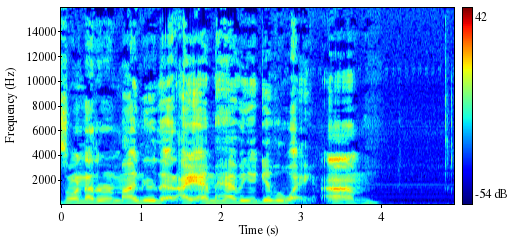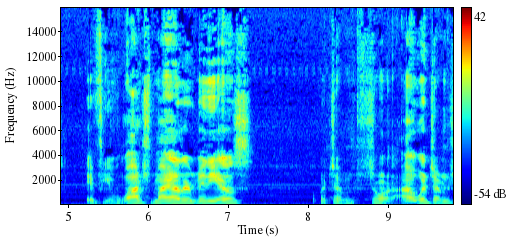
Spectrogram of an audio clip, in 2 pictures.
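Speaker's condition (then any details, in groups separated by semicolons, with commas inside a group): Cerebral palsy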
